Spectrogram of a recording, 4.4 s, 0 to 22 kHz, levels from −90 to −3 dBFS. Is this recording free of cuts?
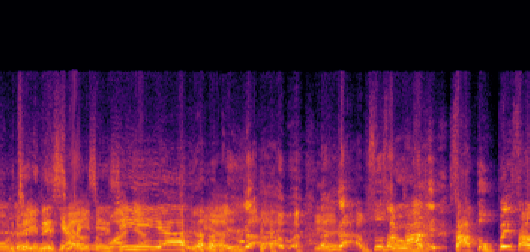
yes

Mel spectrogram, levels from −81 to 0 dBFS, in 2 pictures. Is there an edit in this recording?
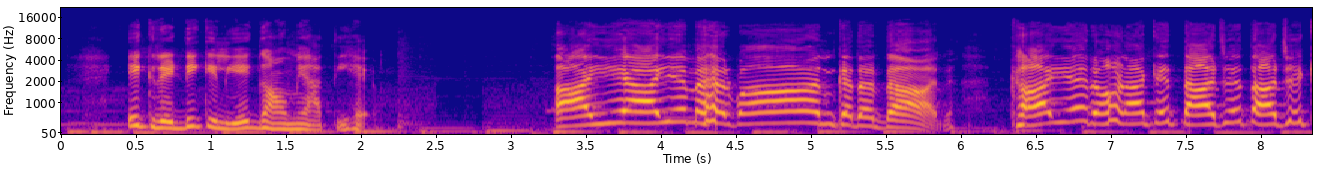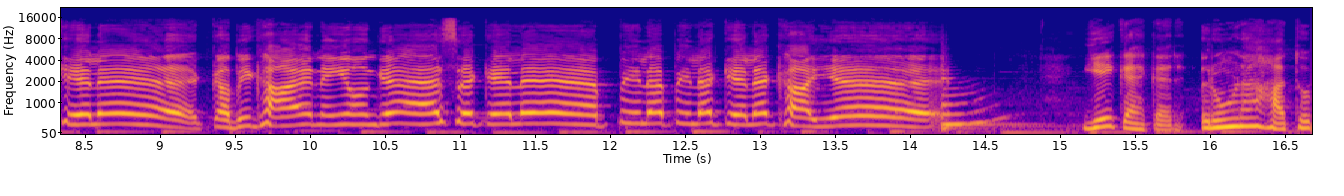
no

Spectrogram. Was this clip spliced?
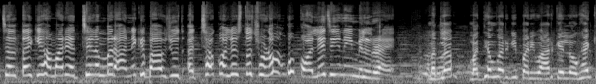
yes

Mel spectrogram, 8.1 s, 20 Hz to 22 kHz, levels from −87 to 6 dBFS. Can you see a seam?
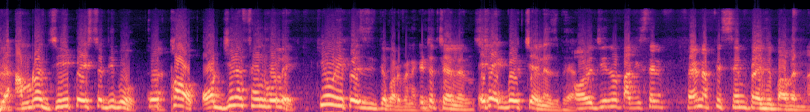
no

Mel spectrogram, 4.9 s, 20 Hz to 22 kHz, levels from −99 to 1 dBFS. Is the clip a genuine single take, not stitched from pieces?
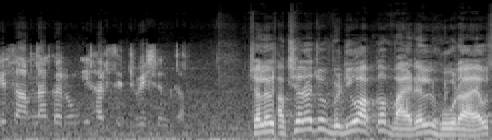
no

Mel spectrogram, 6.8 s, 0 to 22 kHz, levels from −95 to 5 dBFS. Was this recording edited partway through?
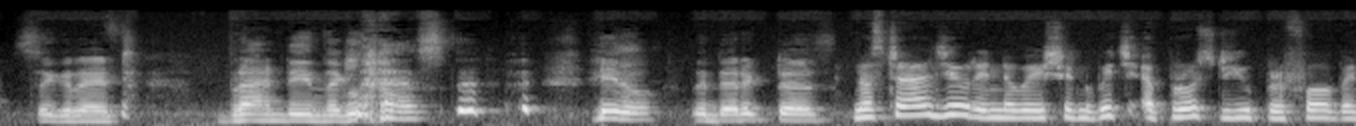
yes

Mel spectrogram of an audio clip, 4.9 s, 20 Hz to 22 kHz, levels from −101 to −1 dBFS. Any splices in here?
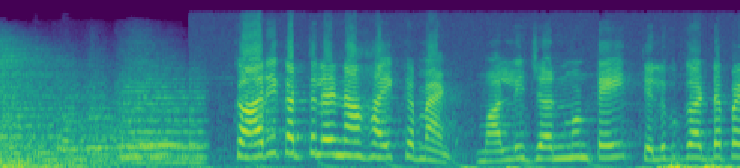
yes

